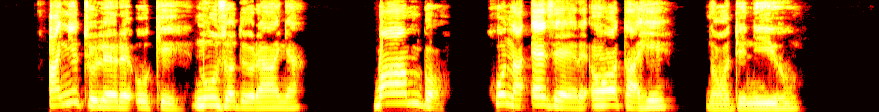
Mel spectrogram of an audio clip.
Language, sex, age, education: Igbo, male, 15-29, tertiary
